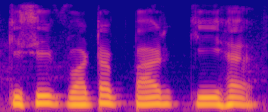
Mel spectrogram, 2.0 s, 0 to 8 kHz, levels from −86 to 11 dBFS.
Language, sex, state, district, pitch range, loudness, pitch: Hindi, male, Bihar, Patna, 135-145 Hz, -13 LUFS, 140 Hz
